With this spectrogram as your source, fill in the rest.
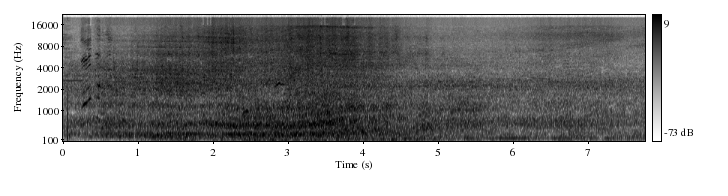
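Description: An Air Canada airliner landing on runway 23 during plane spotting; a broad roaring rumble swells to a peak midway and then slowly fades as it passes.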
